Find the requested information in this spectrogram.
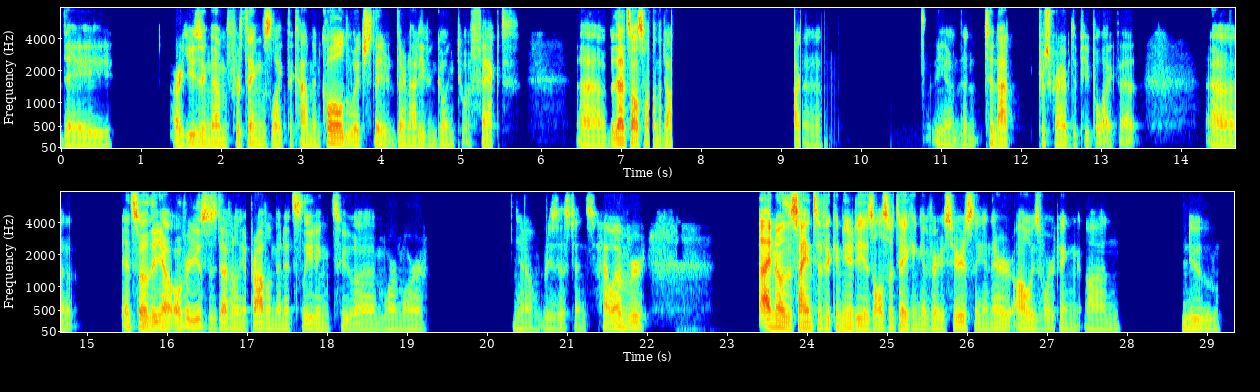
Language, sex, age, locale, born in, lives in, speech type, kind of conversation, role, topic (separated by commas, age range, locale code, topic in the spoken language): English, male, 35-39, en-US, United States, United States, conversation, podcast, guest, How have advancements in medicine transformed healthcare and patient experiences over the years?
